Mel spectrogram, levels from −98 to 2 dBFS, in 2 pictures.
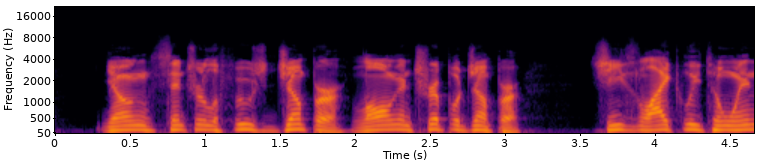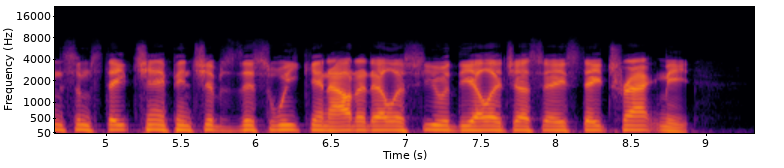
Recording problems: muffled; very; fading above 3 kHz

